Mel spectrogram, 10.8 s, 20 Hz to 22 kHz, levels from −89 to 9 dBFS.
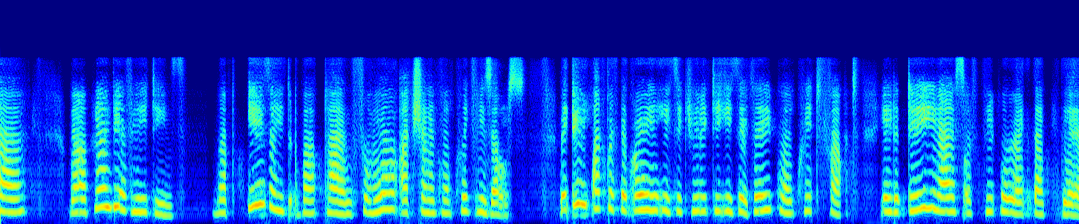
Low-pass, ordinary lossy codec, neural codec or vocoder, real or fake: none; none; codec, 16 kHz, 0.5 kbps, FreqCodec, smaller model; fake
